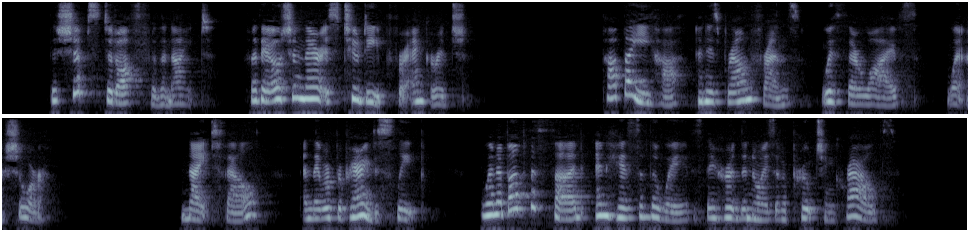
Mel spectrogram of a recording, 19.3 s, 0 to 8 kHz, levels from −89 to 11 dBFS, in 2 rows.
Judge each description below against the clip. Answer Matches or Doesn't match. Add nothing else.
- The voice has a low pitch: Doesn't match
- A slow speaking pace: Doesn't match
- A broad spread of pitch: Matches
